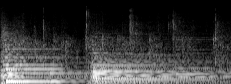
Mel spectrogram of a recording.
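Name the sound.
audience applause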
